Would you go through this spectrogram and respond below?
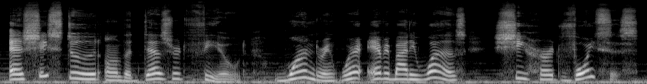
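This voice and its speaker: A woman narrating a children's read-aloud as storyteller, expressive and deliberate. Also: on the high side, faint music behind.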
